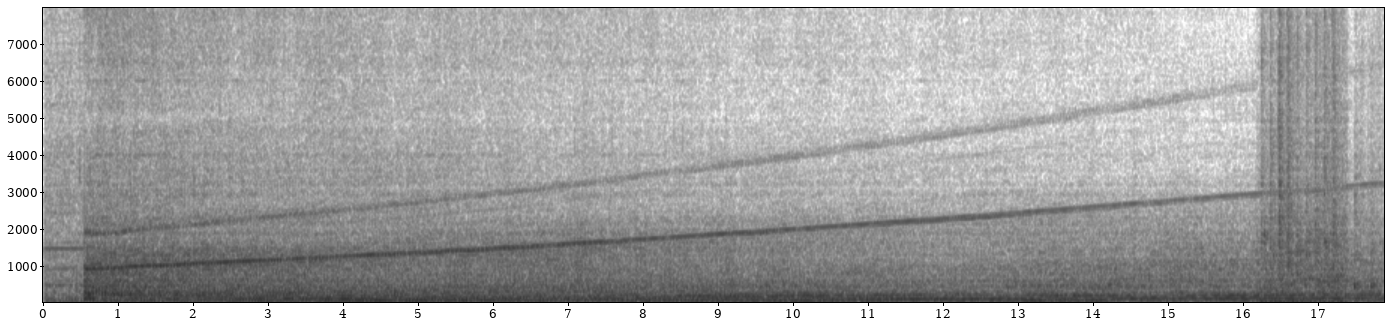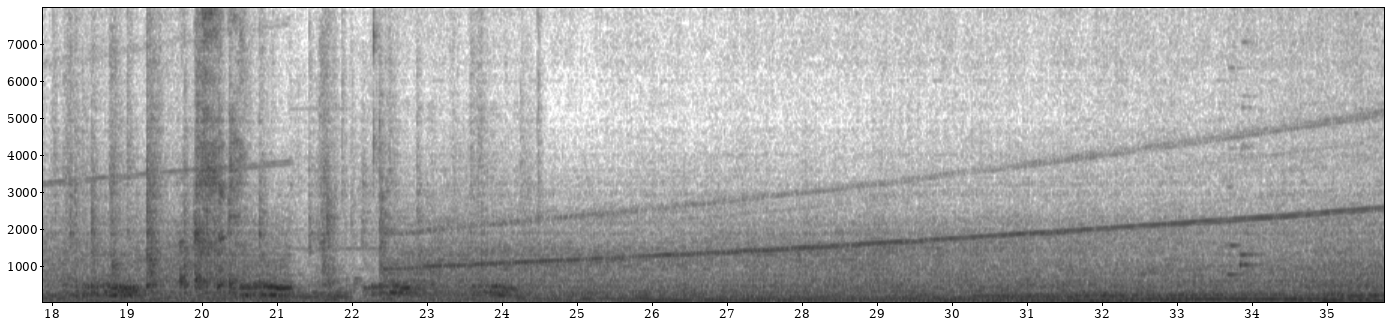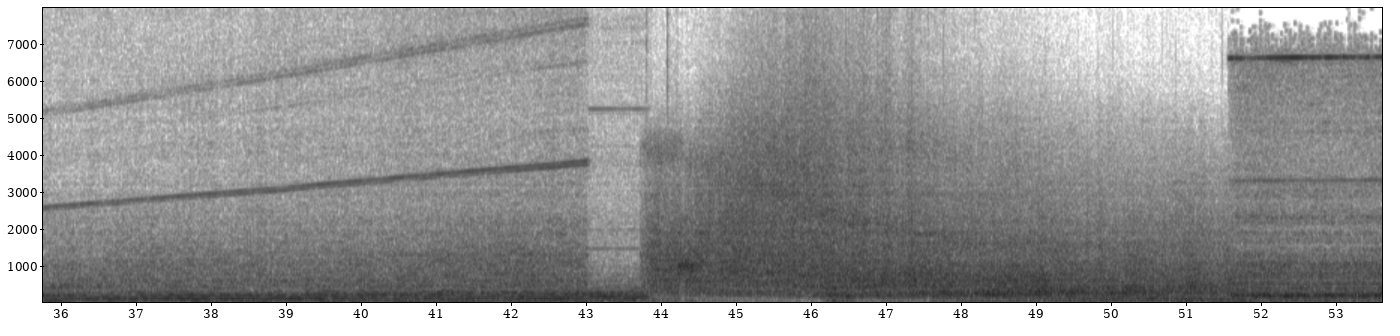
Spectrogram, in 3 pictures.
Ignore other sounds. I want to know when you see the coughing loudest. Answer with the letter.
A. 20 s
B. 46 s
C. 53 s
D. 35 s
A.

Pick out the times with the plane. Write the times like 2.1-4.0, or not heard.
0.0-53.5.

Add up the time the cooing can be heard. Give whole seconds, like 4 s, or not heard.
8 s.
